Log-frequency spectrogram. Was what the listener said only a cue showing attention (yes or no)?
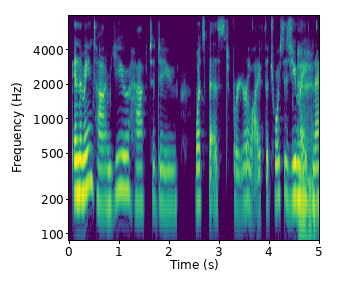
yes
